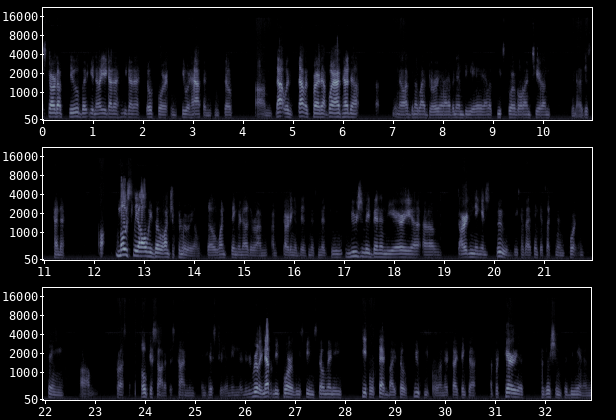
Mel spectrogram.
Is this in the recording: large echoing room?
no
